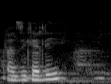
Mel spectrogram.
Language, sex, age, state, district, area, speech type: Assamese, female, 30-45, Assam, Dibrugarh, rural, spontaneous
